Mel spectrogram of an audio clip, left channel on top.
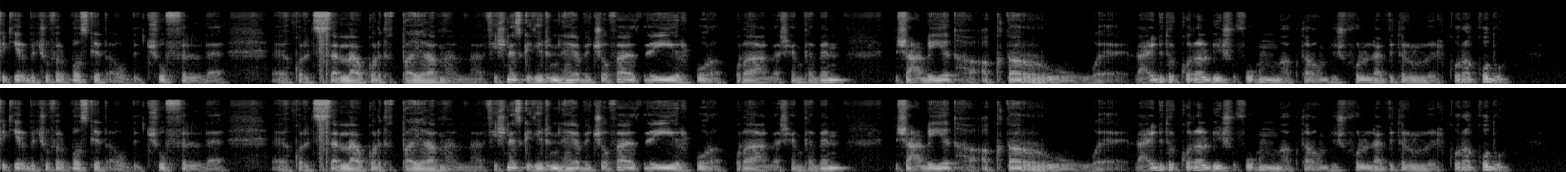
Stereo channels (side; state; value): both; identical; correlation 1.00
